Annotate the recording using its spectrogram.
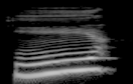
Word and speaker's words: IAO: One of the main mantras that is taught in The Perfect Matrimony is I-A-O, which is pronounced as in Latin, E-A-O.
